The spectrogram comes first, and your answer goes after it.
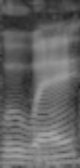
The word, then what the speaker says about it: wu wei: Yeah, like you talk about wu wei, is that how you say it?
